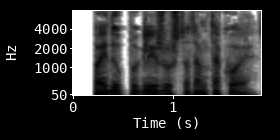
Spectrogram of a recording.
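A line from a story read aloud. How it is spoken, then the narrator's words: Plain. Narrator (Russian): сказал Барак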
